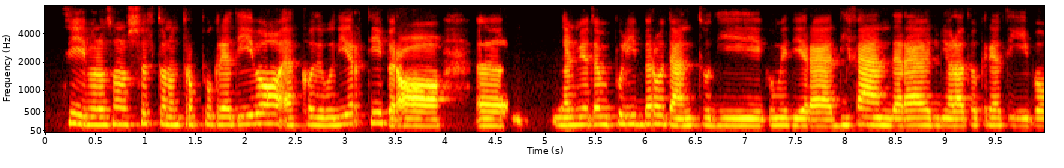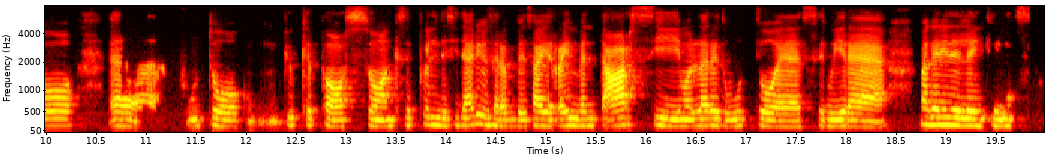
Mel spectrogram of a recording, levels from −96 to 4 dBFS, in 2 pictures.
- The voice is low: No, medium, 170 Hz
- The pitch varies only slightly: Yes, narrow, 2.3 semitones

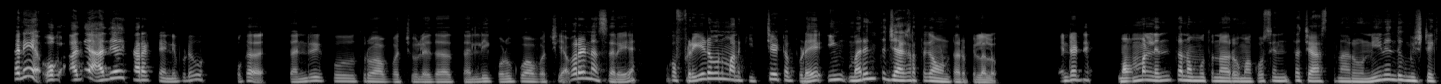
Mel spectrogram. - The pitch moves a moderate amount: No, wide, 6.7 semitones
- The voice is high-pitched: No, medium, 165 Hz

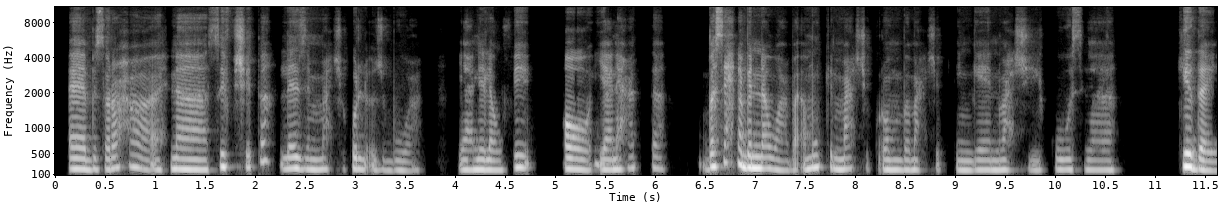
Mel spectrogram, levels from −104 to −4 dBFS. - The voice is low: No, high, 195 Hz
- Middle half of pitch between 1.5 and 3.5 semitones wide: Yes, narrow, 2.4 semitones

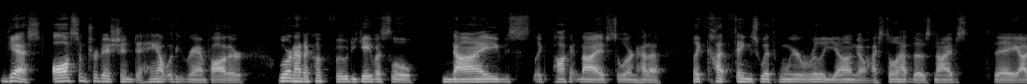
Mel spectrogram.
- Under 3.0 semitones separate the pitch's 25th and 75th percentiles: Yes, narrow, 2.6 semitones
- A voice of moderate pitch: No, low, 115 Hz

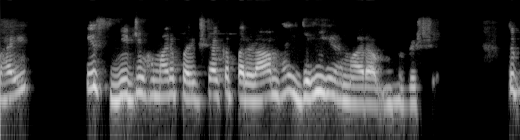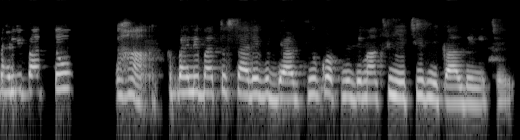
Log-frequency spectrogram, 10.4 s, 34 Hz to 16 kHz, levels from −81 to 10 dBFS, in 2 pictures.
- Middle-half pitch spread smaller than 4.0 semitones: No, average, 4.7 semitones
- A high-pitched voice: Yes, high, 235 Hz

